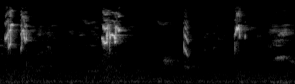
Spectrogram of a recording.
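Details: Harsh, high chirps from tame lovebirds, a double note followed by scattered single sharp calls and a short trailing squeak, in a quiet room.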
